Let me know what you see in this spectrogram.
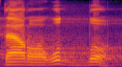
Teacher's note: sempurnakan dhammahnya, dimajukan sedikit bibir kita monyong untuk menyempurnakan huruf waw yang berharokat dhammah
